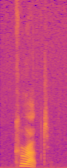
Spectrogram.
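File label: "corrupt", US English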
